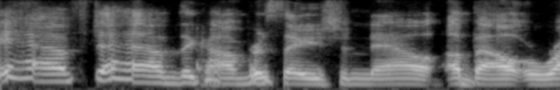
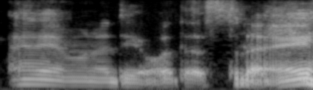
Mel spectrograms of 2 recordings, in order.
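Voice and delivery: bored mutter; 10 semitones lower, 5 dB quieter, faster than usual. Retold or imitated. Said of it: "She's just like".

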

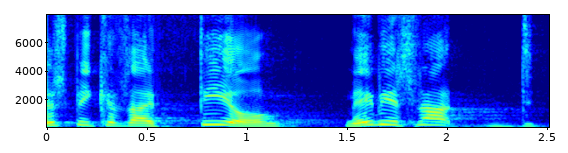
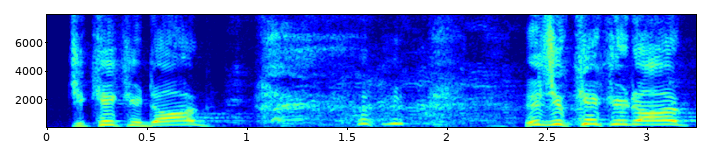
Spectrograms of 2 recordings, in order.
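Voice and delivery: mock teasing churchgoers; 6 semitones higher than usual. Church members teasing him weekly.

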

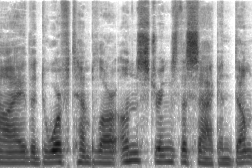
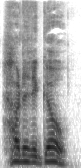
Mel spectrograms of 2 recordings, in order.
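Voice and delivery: slightly higher, eager question; 4 semitones higher than usual. A narrator's reading. Franklin asks Ariel about the plan, eager. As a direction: ask with keen interest. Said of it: "asks her eagerly".

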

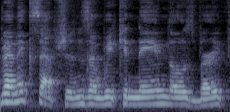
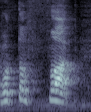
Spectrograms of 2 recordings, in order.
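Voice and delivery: outraged surprise; 6 semitones higher, 9 dB louder than usual. Retold or imitated. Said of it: "You'll be like".

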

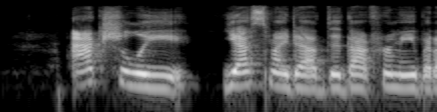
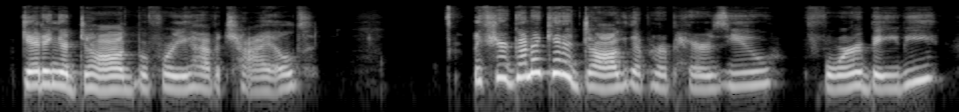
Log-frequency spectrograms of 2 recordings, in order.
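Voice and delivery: normal talking voice

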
